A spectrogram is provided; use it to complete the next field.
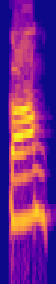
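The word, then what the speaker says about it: comb: अगर MB last में है तो B का उच्चारण नहीं होगा, कम, थम, लैम, क्लाइम।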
